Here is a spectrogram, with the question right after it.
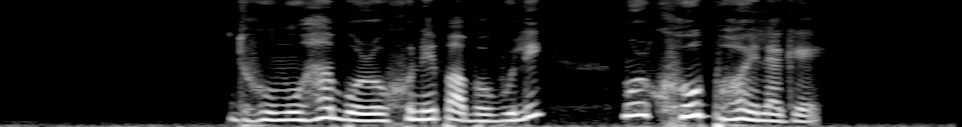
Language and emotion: Assamese, fearful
